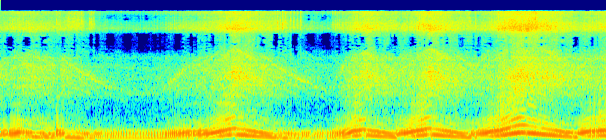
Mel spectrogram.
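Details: Triumph Tiger with Arrow exhaust, sealed-in fixed baffle removed; quick throttle blips about one a second, rising and falling sharply with a loud, open bark; loud exhaust with baffle removed.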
